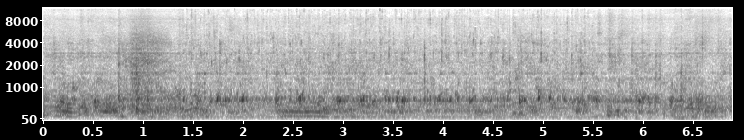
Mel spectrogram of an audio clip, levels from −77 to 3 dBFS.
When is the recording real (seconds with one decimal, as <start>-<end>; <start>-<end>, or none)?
1.4-5.5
